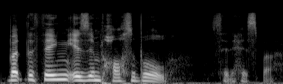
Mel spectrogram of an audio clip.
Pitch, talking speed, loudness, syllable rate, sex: 180 Hz, 150 wpm, -17 LUFS, 4.7 syllables/s, female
